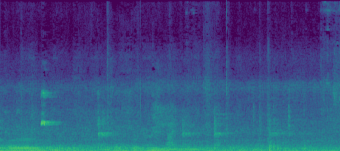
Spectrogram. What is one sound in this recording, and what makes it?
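A glass door swings open and clunks.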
